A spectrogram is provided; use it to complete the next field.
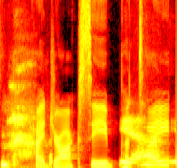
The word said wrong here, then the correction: hydroxyapatite: Yeah, so hydroxyapatite is actually an organic mineral that is in our tooth structure.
